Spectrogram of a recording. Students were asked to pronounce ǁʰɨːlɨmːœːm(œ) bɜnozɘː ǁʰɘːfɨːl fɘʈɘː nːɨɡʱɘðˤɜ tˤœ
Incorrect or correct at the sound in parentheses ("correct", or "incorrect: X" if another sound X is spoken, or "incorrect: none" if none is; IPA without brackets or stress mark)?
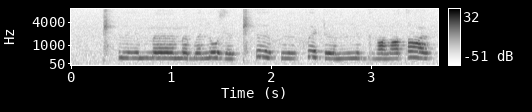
correct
